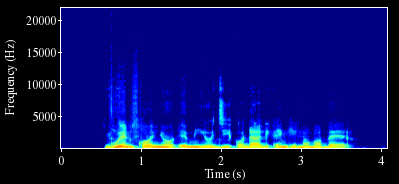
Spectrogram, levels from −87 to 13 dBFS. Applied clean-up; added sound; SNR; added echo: neural mask model DeepFilterNet 3.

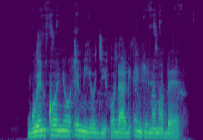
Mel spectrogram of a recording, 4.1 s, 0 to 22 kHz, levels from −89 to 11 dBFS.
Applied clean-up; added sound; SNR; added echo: neural mask model Resemble Enhance denoiser.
